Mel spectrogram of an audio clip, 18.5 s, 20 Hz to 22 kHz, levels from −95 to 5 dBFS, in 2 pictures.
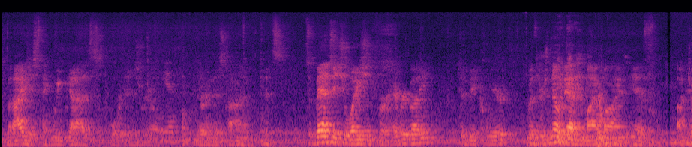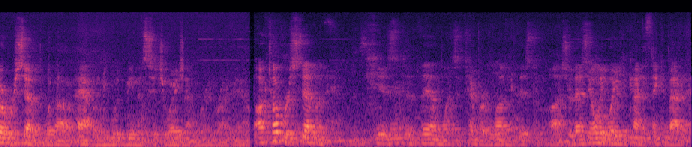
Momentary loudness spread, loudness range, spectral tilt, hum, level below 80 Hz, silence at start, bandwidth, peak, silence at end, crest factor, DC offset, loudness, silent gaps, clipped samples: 13 LU; 6 LU; -6 dB/octave; none; -48 dBFS; 0 s; 15.5 kHz; -8 dBFS; 0 s; 20 dB; under 0.1%; -29 LUFS; none; under 0.1%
